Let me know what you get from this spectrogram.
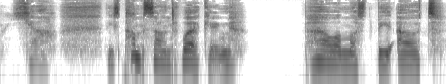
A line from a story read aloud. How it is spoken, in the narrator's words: Heiwan sighed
